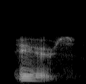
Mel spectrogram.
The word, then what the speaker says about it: Ayres: 8-3-1. Correct. Right. And whom I have the pleasure of speaking with today? – Arthur Ayers. – And their last name is spelled A-I-R-S? – No, A-Y-R-E-S. – A-Y-R-E-S? – Correct.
